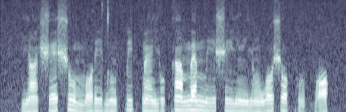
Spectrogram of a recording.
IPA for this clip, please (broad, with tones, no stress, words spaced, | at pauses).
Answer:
jã˨ʃe˨˦ʃu˦˨ mo˨˦ɾi˧dũ˧ k͡pi˦k͡pɛ̃˧ju˧kã˦ mɛ˦mi˧ʃi˧ jĩ˧ jũ˧wo˦ʃo˦˨ ku˨ɡ͡bɔ˨˦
